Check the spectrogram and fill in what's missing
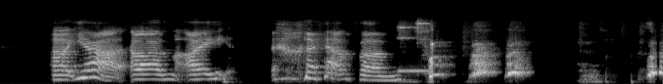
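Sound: dog barking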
